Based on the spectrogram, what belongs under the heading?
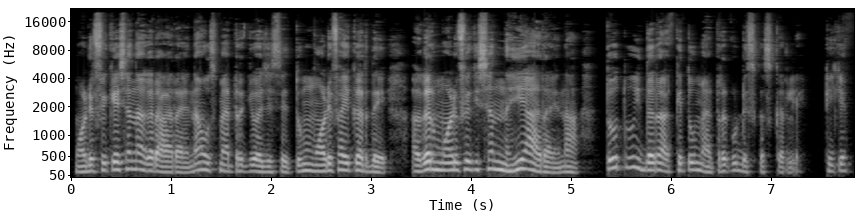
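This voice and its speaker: A man teaching audit in a casual, playful lecture, chatting with students and slowly repeating key terms. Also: on the high side, a little mellow. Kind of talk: casual Hindi-English lecture.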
